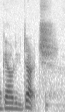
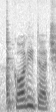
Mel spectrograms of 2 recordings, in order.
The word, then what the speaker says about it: Gaudy Dutch: of gouty Dutch here gy Dutch here or gouty Dutch is how the some people will pronounce it is really nice and some pieces better than others so look at the decorated handle and because it's so highly decorative they call it gudi gy or gouty Dutch and it's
